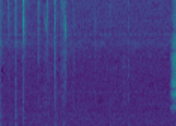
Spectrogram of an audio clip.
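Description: Faint keystrokes on a computer keyboard: a handful of quick taps in the first second, then stillness.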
